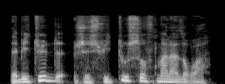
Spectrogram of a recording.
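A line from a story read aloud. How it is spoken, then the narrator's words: Plain. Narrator (French): dit-il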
